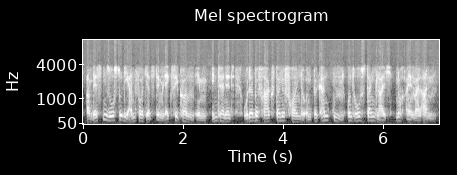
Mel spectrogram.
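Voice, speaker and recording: A man's voice: mid-range voice, expressive, moderate pace, slightly rough. A man voicing an automated telephone quiz announcer, giving callers scripted instructions over a phone line. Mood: instructive. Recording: narrow, muddy telephone line sound.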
